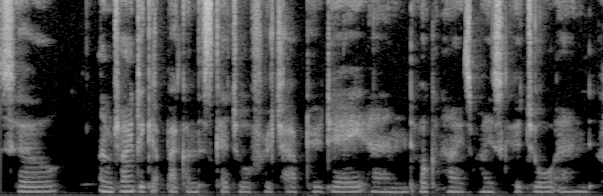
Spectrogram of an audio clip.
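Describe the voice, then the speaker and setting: A woman talks at a fairly slow pace in a medium pitch. Vocal fry runs through her voice. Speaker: Bible study vlogger. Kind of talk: casual Bible chapter reflection. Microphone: bad audio.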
